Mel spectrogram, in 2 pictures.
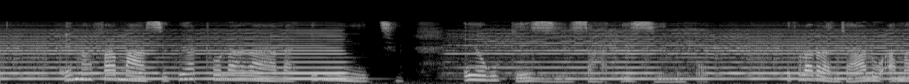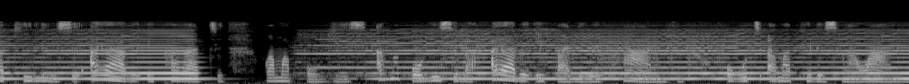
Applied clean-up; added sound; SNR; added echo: none; Bowed string instrument; -3 dB; none.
